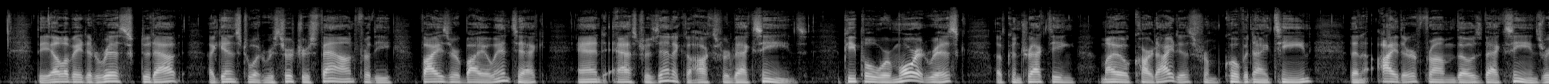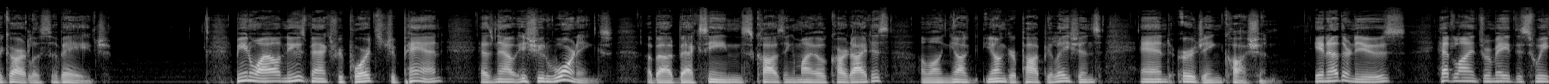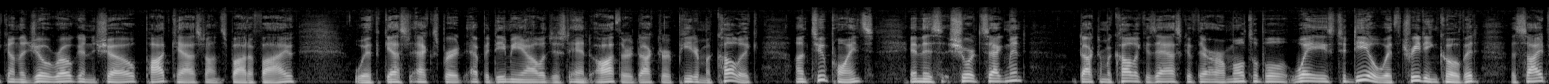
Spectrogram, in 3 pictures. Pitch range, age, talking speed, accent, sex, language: 105-135 Hz, 50-69, 125 wpm, American, male, English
